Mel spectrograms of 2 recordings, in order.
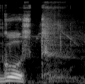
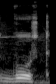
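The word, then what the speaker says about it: ghost: प्रक्रिया बेहद है का गोश्त गोश्त देते हैं गोश्त होता है लेकिन इसको पढ़ते घोस्ट है यह साइलेंट जाता है घोस्ट एट को साइलेंट कर देते हैं इसका हिंदी अर्थ क्या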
